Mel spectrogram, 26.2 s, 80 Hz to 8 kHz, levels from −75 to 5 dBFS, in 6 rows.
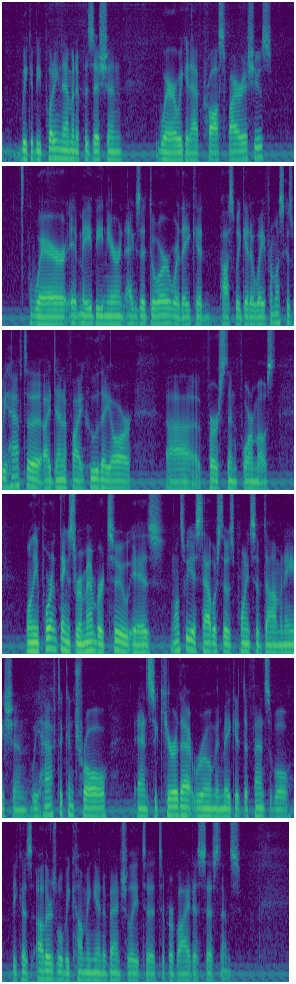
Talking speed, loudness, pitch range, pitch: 190 wpm, -21 LUFS, 95-110 Hz, 100 Hz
